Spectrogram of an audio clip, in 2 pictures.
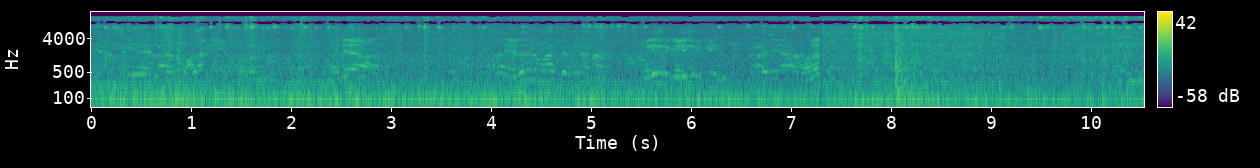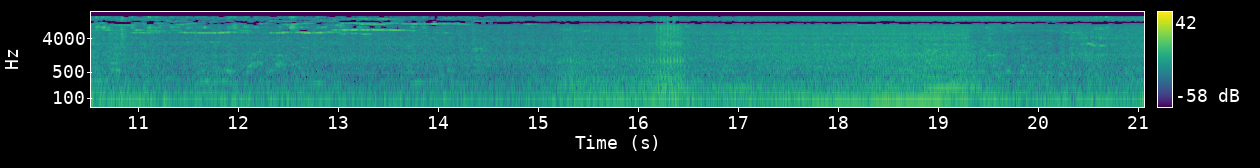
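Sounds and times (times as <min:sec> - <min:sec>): bus diesel engine rumbling: 0:00.0 - 0:21.0.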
